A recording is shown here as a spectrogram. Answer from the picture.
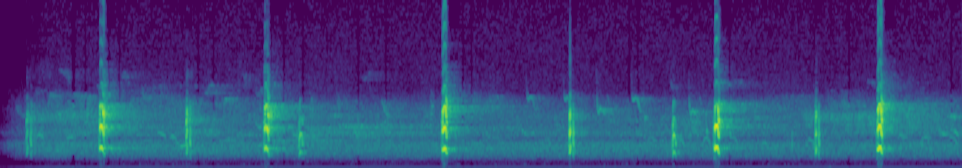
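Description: A bird calling over and over: short, sharp pitched notes about once a second at uneven intervals, each trailing off with an echo.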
